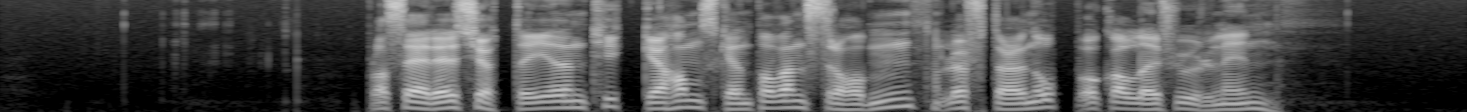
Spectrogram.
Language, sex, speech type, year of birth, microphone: Norwegian, male, read, 1978, Sennheiser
